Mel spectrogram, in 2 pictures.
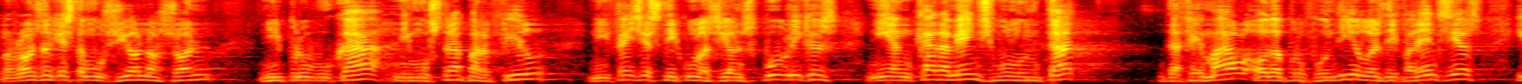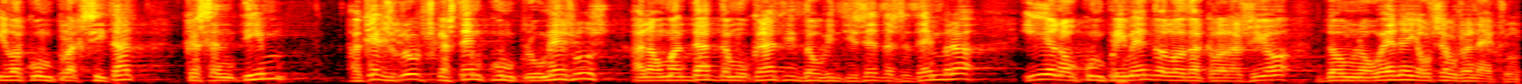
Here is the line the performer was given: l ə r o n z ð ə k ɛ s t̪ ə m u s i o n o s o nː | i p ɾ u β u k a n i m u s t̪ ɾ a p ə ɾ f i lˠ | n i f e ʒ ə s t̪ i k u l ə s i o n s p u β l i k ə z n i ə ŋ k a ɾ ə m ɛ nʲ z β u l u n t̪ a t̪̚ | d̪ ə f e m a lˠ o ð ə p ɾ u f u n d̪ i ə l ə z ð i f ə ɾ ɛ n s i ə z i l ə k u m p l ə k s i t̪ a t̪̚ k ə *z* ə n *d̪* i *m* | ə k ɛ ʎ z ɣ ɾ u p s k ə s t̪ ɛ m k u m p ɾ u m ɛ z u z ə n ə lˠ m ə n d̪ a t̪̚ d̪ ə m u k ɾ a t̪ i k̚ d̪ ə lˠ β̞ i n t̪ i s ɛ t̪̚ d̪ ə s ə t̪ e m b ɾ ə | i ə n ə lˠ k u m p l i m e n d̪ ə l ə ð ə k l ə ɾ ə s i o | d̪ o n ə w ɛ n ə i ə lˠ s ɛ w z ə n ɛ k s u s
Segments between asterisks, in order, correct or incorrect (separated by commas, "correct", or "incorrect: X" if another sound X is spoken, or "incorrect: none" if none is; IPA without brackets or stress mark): incorrect: s, incorrect: t̪, correct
